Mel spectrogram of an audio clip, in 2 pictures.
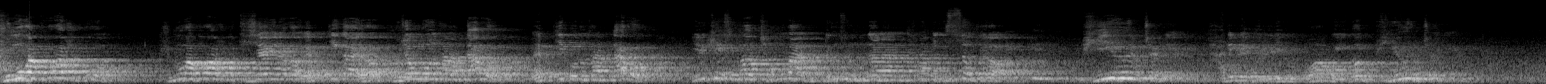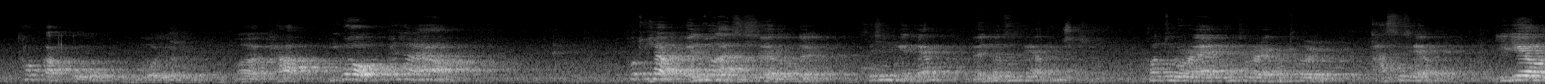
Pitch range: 185-250 Hz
